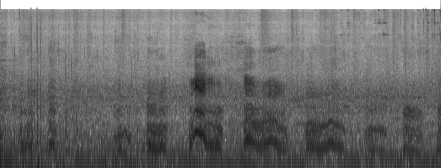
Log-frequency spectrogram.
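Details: Forty-day-old AKC Irish Setter puppies from a litter with their mother Penny nearby. Short, tonal whines and low growling yelps come in a loose series, roughly one each second, over a steady low rumble.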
